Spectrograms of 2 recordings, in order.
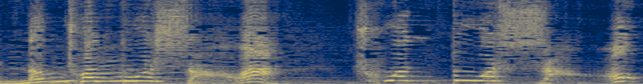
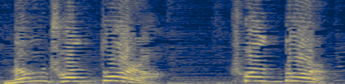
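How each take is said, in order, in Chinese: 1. 这句分成两个独立的问句。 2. 这是一个短语，重音落在“多少”上。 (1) "所以就是能穿多少啊？穿多少？" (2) "听我这个轻重音啊"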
